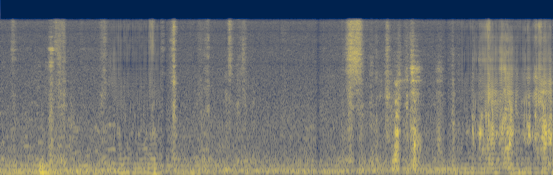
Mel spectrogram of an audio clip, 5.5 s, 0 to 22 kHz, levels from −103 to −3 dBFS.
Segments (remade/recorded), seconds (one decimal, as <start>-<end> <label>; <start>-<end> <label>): 0.0-1.1 recorded; 1.1-1.6 remade; 1.6-4.6 recorded; 4.6-5.5 remade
